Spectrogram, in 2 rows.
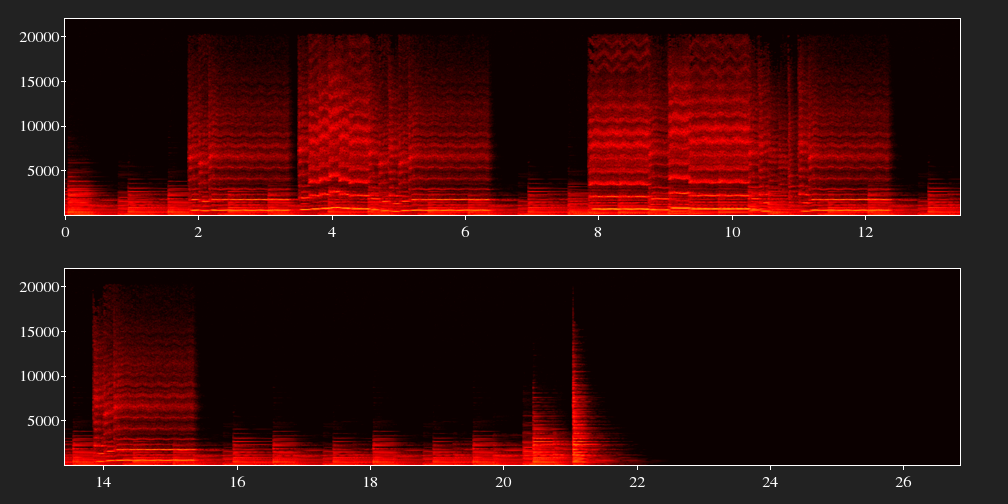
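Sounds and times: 
piano: 0:00.0 - 0:22.1
flute: 0:01.9 - 0:07.3, 0:07.9 - 0:16.3.

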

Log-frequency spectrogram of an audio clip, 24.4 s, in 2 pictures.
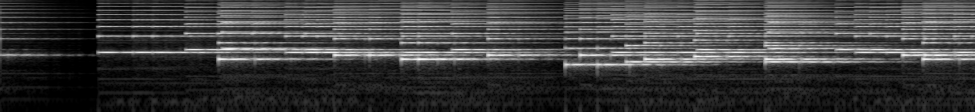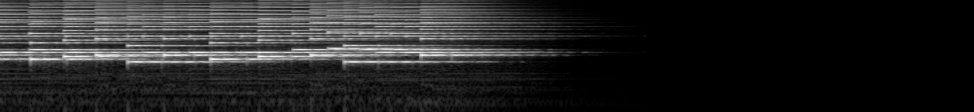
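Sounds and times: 
bright synth: 0:01.3 - 0:18.8.

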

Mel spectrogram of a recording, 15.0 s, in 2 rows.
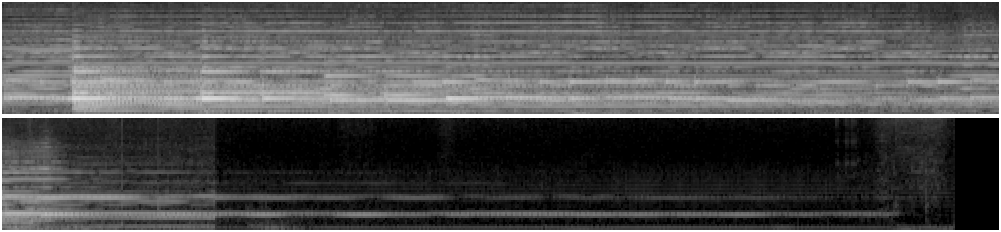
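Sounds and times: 
dramatic scene music: 0:00.0 - 0:10.6.

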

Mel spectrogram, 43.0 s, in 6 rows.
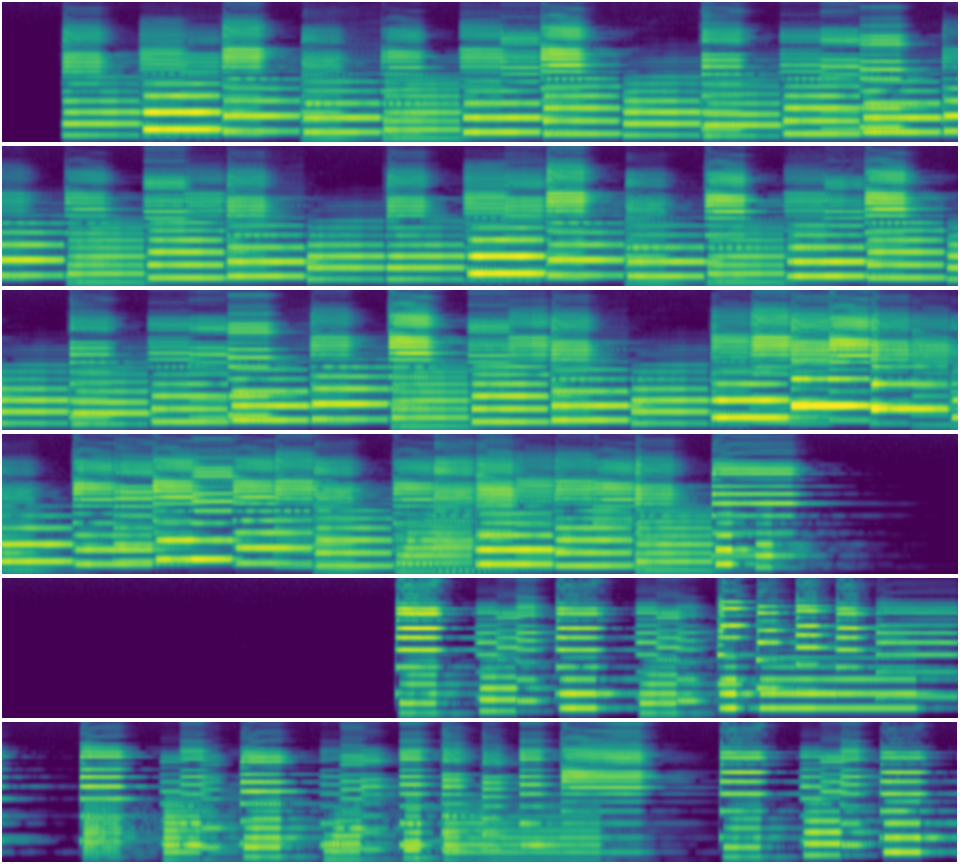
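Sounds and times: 
horn: 0:00.5 - 0:27.8, 0:31.6 - 0:43.0
saxophone: 0:00.5 - 0:27.8, 0:31.6 - 0:43.0.

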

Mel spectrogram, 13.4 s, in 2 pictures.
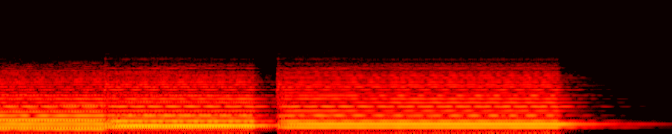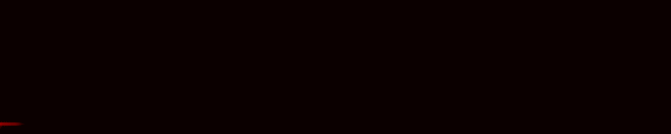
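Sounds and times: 
solo cello soliloquy: 0:00.0 - 0:06.3.

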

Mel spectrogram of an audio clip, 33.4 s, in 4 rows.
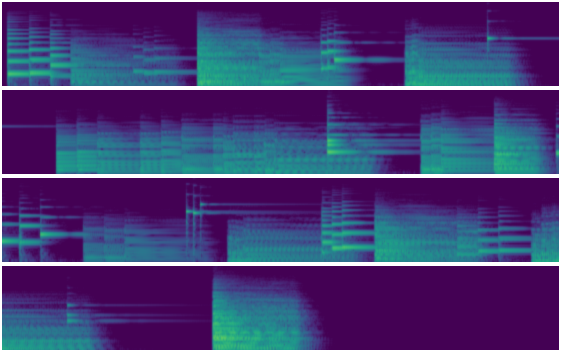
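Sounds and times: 
short piano piece: 0:00.1 - 0:07.8, 0:09.2 - 0:26.5, 0:28.2 - 0:29.7.

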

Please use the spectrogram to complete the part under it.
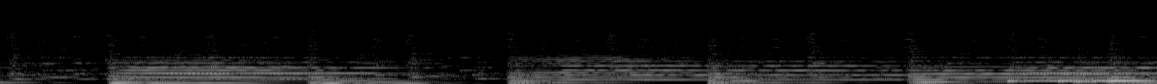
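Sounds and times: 
slow music with solo horn: 0:01.2 - 0:04.1, 0:05.3 - 0:11.5.

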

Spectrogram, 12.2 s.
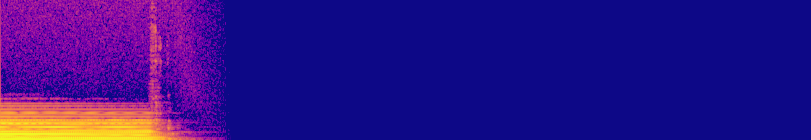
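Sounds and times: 
music in Lydian mode: 0:00.0 - 0:02.4.

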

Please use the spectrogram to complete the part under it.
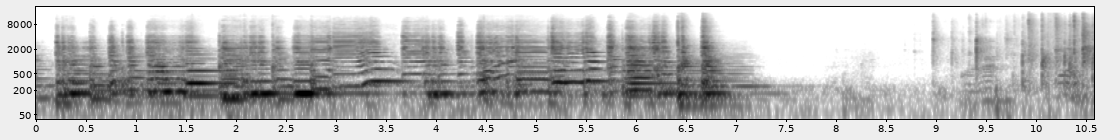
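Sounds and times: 
cello: 0:00.0 - 0:08.4.

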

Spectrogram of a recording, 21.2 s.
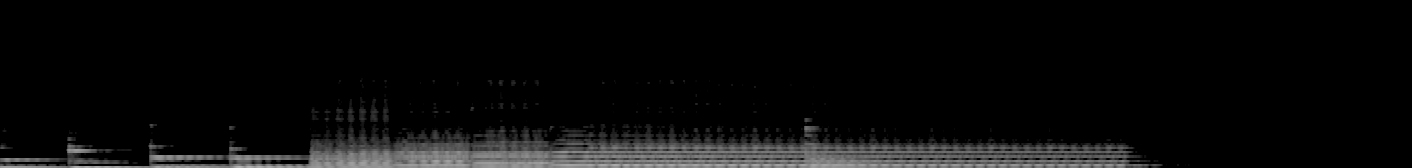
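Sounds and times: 
vibraphone: 0:00.0 - 0:07.1, 0:08.2 - 0:15.0
flute etude: 0:03.8 - 0:17.5.

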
